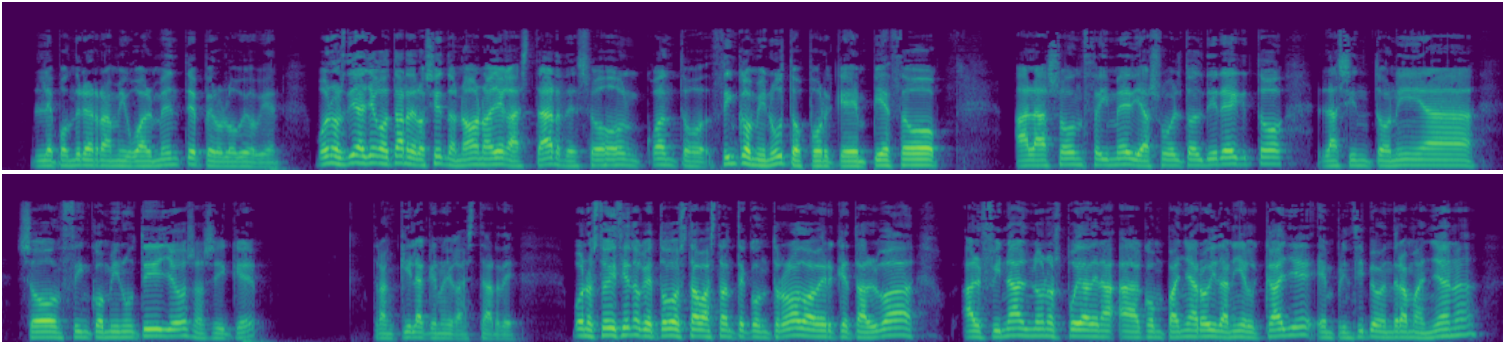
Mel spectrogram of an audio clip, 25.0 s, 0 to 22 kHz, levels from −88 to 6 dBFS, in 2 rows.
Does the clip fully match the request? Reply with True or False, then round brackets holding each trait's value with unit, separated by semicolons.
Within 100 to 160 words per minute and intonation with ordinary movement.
False (170 wpm; 4.0 semitones)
